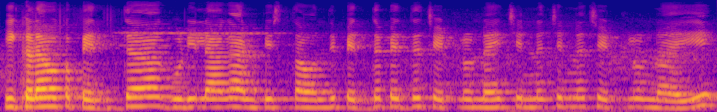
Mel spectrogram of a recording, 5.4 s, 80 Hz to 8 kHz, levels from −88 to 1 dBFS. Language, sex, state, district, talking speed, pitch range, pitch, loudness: Telugu, female, Andhra Pradesh, Manyam, 145 wpm, 210-225 Hz, 220 Hz, -20 LUFS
